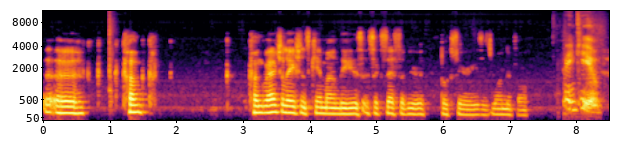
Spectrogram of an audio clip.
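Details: Stuttering in an adult man who says he is a person who stutters, with repeated part-word repetitions ("a a a a").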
